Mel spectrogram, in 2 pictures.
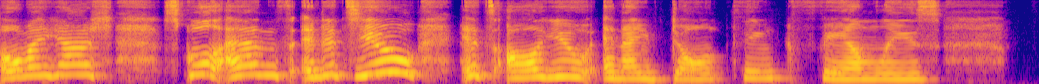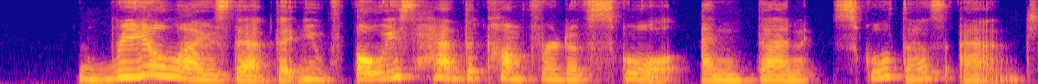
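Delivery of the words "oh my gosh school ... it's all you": panicked screaming, higher and louder. Retelling the urge felt when a son aged out of school: imitating own panicked screaming. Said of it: "wanted to run up and down the hall screaming".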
